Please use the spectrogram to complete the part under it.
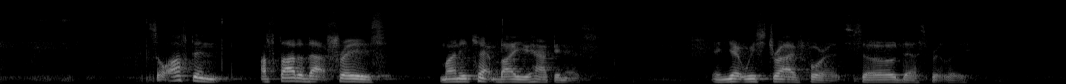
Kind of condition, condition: setting, large echoing room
